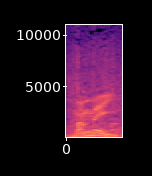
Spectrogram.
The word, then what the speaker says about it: mamey: Mamey.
